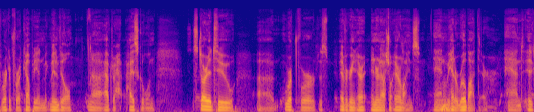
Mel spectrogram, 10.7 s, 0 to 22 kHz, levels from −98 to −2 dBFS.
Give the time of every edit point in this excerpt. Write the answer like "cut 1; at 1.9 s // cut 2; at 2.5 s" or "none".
none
